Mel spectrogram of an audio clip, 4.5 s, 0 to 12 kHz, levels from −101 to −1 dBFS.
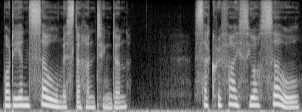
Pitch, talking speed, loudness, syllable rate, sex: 190 Hz, 90 wpm, -18 LUFS, 4.0 syllables/s, female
